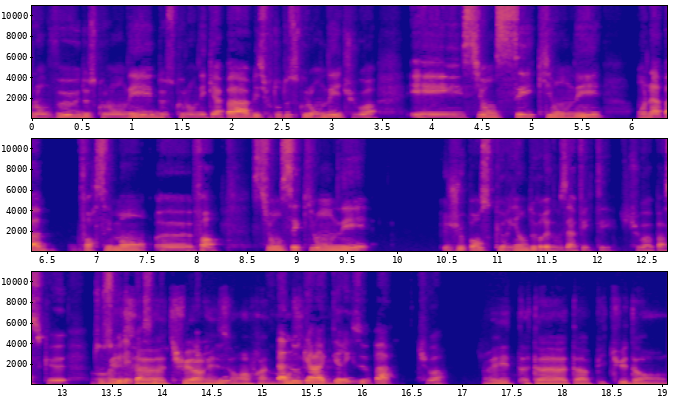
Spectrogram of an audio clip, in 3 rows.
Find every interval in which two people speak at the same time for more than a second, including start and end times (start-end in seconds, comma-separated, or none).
13.3-15.8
